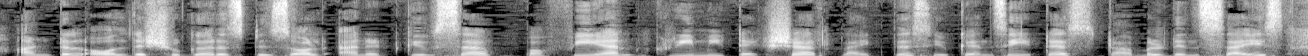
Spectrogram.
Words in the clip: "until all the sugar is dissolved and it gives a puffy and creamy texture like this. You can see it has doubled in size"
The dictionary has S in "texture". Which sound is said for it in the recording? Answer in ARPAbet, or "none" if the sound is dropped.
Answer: none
